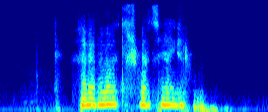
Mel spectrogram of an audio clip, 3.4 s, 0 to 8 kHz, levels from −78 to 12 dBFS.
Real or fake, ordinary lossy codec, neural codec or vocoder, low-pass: fake; Opus, 32 kbps; codec, 16 kHz, 1 kbps, FreqCodec, smaller model; 7.2 kHz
